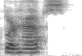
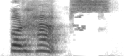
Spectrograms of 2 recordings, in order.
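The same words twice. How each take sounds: First: Said in the usual way. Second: "perhaps" set apart by pauses, slightly raised; stress on perhaps. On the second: Real, not acted. Lecturer qualifying her explanation, stress on "perhaps". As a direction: weigh "perhaps" as a word of its own, pausing after it. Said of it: "I stress the word perhaps".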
